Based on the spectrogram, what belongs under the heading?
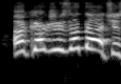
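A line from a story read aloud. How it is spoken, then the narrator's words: Shouting. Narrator (Russian): закричал Ань-Ян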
